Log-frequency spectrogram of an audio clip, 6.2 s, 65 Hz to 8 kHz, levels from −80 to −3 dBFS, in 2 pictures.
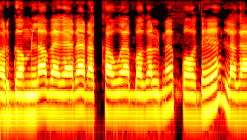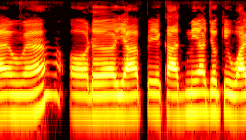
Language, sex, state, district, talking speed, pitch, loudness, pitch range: Hindi, male, Bihar, West Champaran, 215 wpm, 155 Hz, -14 LUFS, 150-165 Hz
